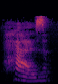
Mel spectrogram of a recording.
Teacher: it's spelled with an S but the sound is actually Z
